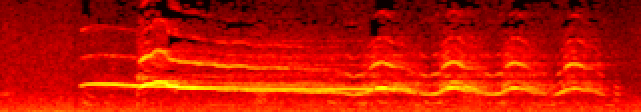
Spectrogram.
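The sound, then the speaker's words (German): A red kite's call: a long, high, steady whistle that sways slightly, then breaks into several quick, wavering trills toward the end. Clear and fairly loud, with no voices. “mit einer sehr, sehr großen Spannweite und einem echt spektakulären Flug und äh, einem Ruf, der mich so ein bisschen an den Pfiff ähm, eines Schaffners bei der Abfahrt des Zuges erinnert.”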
